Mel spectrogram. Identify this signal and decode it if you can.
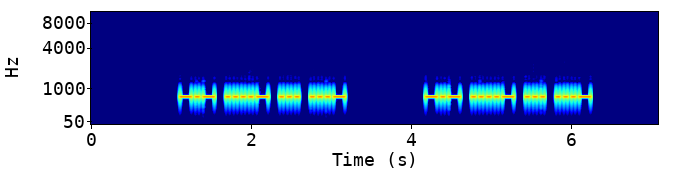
Morse code, heard as a keyed tone, about 25 wpm, 700 Hz. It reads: K4SV K4SV
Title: USA Call Signs - 4 Characters - Repeated 2x - 25wpm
